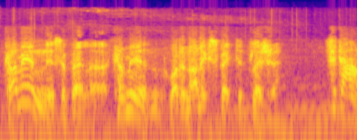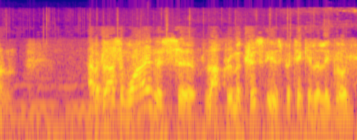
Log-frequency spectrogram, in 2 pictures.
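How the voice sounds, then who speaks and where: Middle-aged male schemer, courtly and theatrical, forceful edge, 1970s radio drama, dull old broadcast with music. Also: medium pitch, wildly swooping pitch, moderate pace. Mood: suave welcome. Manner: theatrical, courtly, hesitating for effect. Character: smooth, scheming middle-aged Italian gentleman hiding a secret.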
